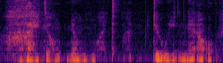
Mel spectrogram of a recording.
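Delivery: hushed, whispery confession; almost whisper it, choked with worry; very soft, fearful admission; scared, near tears. Real, not acted. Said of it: "that really scares me".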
